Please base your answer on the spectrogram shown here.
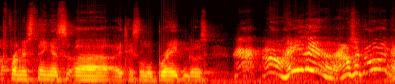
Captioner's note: caws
